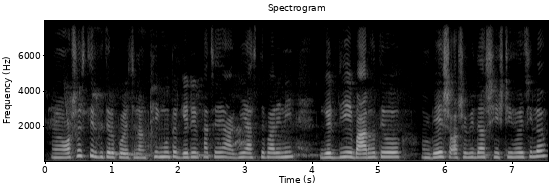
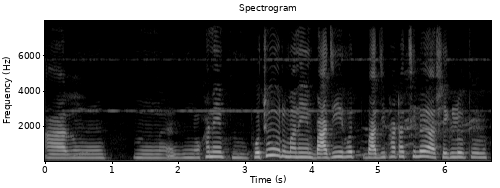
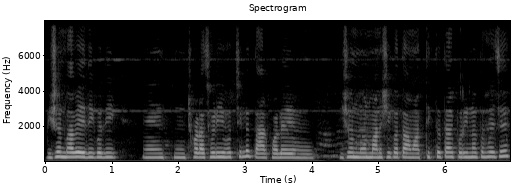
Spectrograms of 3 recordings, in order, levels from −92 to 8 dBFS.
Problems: constant background noise, background conversations at intervals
